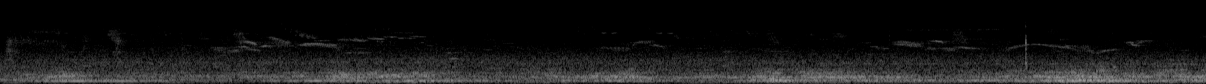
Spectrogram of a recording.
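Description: Small songbirds chirping and trilling in short scattered phrases, over a steady low background hum.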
